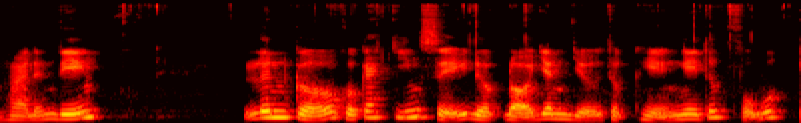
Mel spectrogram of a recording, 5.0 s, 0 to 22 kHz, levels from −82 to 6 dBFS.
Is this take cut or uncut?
uncut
